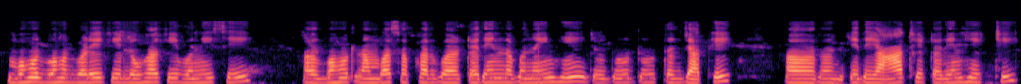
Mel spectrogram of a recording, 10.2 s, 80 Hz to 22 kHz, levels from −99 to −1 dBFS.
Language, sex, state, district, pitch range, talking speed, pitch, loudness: Chhattisgarhi, female, Chhattisgarh, Jashpur, 185-200 Hz, 165 wpm, 190 Hz, -26 LUFS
